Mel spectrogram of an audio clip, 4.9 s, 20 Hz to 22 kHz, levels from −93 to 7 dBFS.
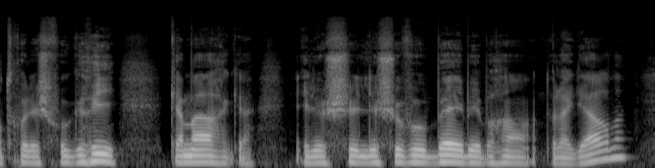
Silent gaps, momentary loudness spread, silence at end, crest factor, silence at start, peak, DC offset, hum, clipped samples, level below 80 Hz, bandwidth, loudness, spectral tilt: none; 10 LU; 0.2 s; 18 dB; 0 s; -10 dBFS; under 0.1%; none; under 0.1%; -70 dBFS; 13.5 kHz; -29 LUFS; -6.5 dB/octave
